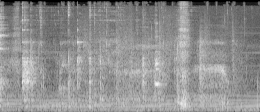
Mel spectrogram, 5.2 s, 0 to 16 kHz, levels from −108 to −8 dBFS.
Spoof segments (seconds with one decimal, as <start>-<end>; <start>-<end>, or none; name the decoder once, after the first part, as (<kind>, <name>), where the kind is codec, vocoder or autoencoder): 0.7-1.4 (vocoder, BigVGAN v2); 1.8-2.5; 3.5-4.0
